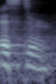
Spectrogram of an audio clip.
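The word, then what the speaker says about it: Esther: हैं तो एस्टर in English में वी प्रोनाउंस इट एस्टर क्योंकि टी एच है क्योंकि ई एस टी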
